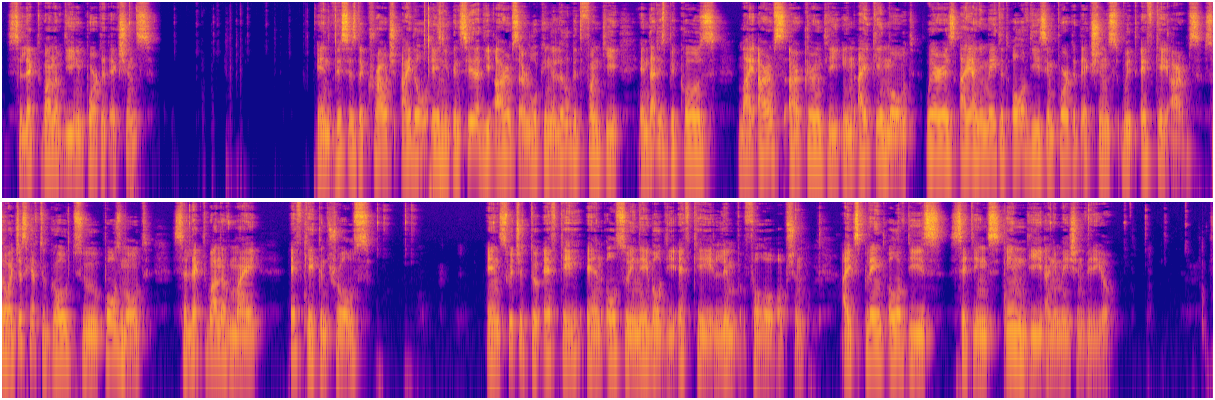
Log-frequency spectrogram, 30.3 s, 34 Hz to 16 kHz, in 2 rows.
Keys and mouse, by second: 2.1 middle drag, 2.6 middle drag, 2.9 Tab, 2.9 z, 3.1 click, 3.9 shift+space, 3.9 click, 5.3 shift+space, 5.6 shift+space, 16.0 Tab, 17.4 click, 19.9 click, 20.2 click, 21.3 click, 23.6-25.1 drag, 26.4 middle click, 26.6 click, 26.6 right click, 27.1 click, 28.3 click, 29.2 click, 29.7 middle click.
